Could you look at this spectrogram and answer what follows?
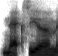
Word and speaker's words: NXIVM: heard anything recently about this um nexium it's it's spelled nxivm it's a very upsetting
